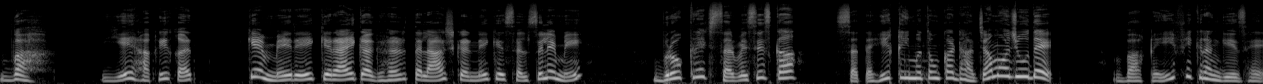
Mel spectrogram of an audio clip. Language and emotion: Urdu, surprised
